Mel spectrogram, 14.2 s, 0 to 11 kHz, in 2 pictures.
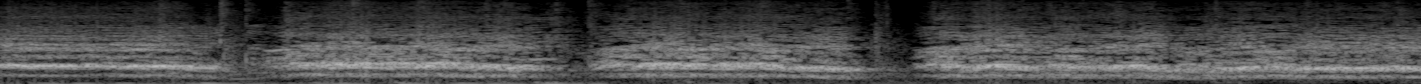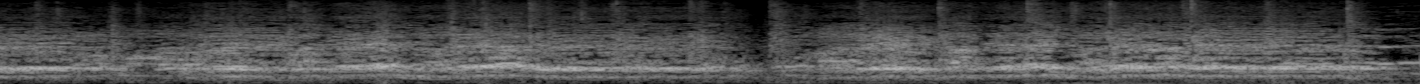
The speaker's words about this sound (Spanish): Mira, esta es la fiesta ayer después de eliminar al Girona de Michel, al que ganaron 2-1 el vestuario del Cacereño.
